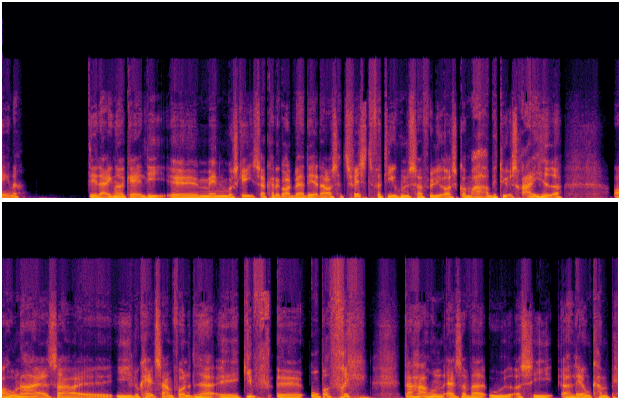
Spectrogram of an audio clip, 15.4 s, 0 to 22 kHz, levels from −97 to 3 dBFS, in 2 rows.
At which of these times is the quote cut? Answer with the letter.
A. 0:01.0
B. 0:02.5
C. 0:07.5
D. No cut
D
